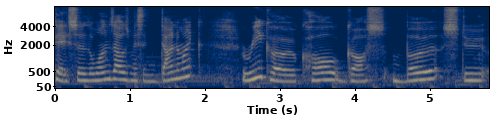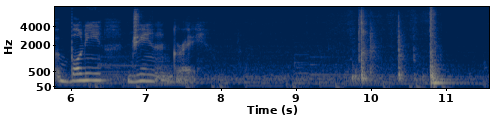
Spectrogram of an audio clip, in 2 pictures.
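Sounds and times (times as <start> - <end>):
speech: 0.0 - 7.8, 9.7 - 10.0
head banging on a table: 9.8 - 11.2.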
